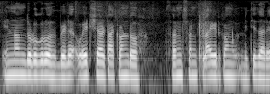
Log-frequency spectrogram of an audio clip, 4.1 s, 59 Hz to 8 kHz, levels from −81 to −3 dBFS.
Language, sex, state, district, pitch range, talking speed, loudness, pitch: Kannada, female, Karnataka, Gulbarga, 140-155 Hz, 175 wpm, -16 LUFS, 150 Hz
